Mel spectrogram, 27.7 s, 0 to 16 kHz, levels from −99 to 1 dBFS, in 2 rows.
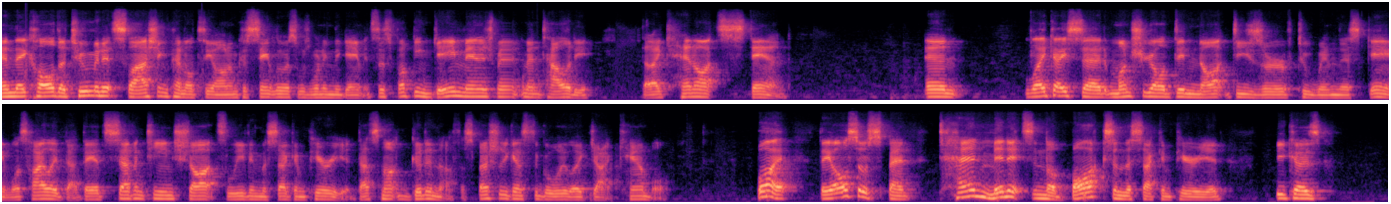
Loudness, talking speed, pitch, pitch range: -23 LUFS, 160 wpm, 125 Hz, 110-135 Hz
